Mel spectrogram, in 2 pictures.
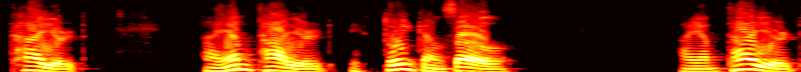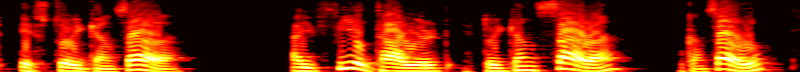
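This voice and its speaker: Slow, lively-voiced language teacher. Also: mid-range voice. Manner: slow, deliberate, checks in with "okay?" and "right?". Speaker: Spanish teacher. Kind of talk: online language lesson.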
